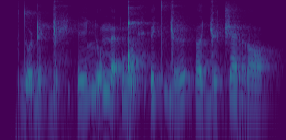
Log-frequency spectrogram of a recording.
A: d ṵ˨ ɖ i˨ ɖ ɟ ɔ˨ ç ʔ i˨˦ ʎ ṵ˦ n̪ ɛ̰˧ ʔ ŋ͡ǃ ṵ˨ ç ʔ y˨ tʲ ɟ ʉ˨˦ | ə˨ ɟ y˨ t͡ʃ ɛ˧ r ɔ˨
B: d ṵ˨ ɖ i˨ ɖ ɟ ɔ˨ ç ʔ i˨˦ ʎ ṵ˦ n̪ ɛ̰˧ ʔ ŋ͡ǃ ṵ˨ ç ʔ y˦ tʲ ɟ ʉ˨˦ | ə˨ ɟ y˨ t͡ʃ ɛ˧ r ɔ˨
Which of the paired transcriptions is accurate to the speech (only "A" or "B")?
B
